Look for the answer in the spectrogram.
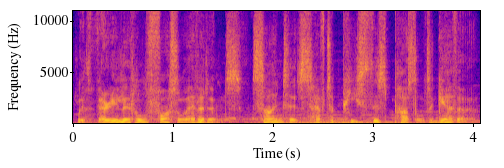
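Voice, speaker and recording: Deep, dramatic male documentary narrator. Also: expressive, brisk, over music.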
